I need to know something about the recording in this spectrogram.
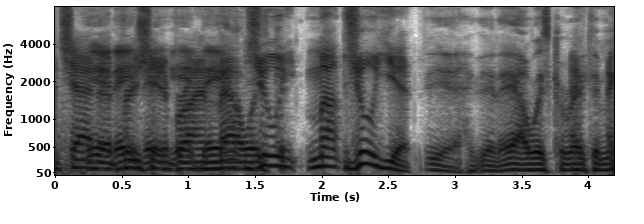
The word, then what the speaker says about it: Mount Juliet: was a weird one, but Mount Juliet, not Mount Juliet, Mount Juliet. Oh, yeah. Someone else just put that in the chat. I appreciate it, Brian. Mount Juliet.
